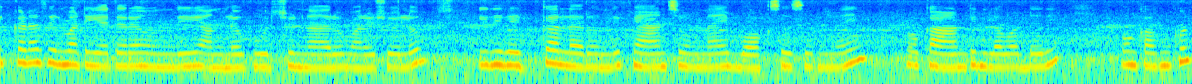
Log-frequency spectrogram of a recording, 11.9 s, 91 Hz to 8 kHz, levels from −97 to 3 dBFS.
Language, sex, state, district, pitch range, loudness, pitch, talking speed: Telugu, female, Andhra Pradesh, Guntur, 225-255 Hz, -34 LUFS, 235 Hz, 105 wpm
